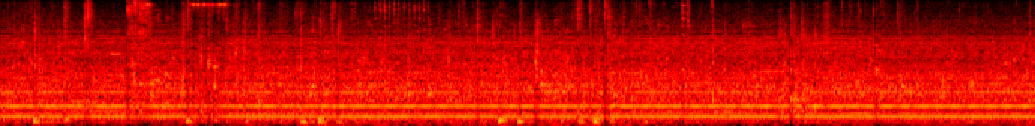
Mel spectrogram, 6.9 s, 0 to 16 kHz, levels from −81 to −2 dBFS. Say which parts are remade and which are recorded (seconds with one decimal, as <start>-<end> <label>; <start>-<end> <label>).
0.0-6.9 recorded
